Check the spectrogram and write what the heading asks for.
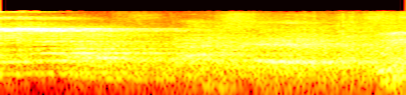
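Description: A referee's whistle blows one steady high blast of about a second, the signal that starts a roller derby jam, over voices and chatter echoing in a large gym.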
